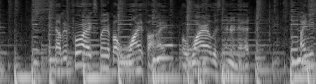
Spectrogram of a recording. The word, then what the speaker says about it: Wi-Fi: It was just put there to make it rhyme with hi-fi, which is an old audio term. Now, before I explain about Wi-Fi, or wireless internet, I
